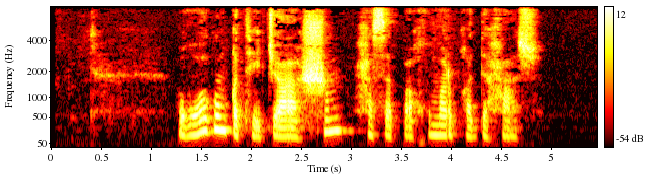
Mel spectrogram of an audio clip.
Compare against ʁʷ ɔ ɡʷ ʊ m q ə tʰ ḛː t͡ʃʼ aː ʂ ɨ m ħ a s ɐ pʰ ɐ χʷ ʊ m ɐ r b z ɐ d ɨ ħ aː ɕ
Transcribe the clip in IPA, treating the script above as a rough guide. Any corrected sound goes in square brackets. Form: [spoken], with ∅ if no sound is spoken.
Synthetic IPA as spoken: ʁʷ ɔ ɡʷ ʊ m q ə tʰ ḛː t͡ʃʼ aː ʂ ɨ m ħ a s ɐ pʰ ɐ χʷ ʊ m ɐ r b [ʁ] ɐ d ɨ ħ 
